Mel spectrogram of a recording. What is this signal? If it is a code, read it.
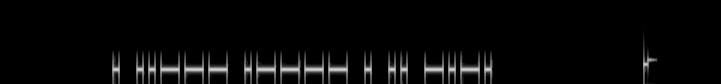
Morse code, heard as a keyed tone, about 20 wpm, 700 Hz. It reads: E21EIC
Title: Call Signs - 20wpm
